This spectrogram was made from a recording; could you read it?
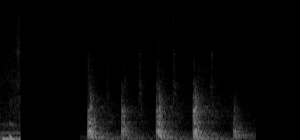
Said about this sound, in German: Es klopft an der Tür ein halbgruseliger Riesenverbrecher.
